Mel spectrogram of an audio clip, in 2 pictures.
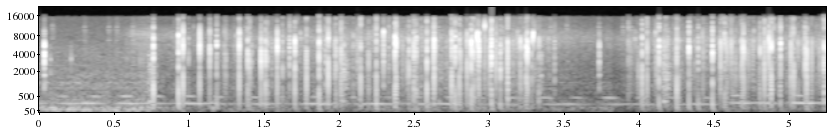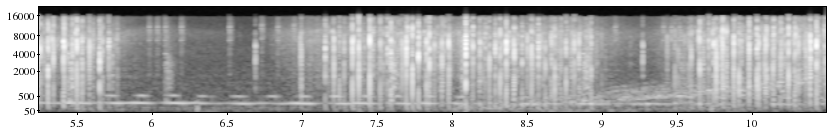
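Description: The coil of a vape's rebuildable atomizer crackling and popping densely as e-liquid sizzles on it, fired at 75 watts, in two long draws of about three and four seconds.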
